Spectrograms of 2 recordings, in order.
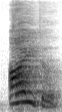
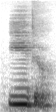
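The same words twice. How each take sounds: First: It is said with a British pronunciation. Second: It is said with an American pronunciation.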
